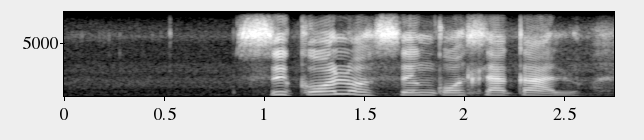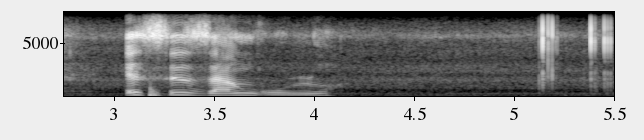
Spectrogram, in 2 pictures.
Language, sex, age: Xhosa, female, 32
